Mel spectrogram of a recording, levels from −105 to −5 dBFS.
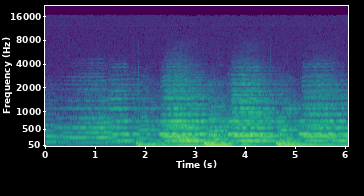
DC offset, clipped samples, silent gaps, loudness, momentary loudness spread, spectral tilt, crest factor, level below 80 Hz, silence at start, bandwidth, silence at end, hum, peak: under 0.1%; under 0.1%; none; -32 LUFS; 14 LU; -9 dB/octave; 14 dB; -36 dBFS; 0 s; 5.8 kHz; 0 s; none; -18 dBFS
